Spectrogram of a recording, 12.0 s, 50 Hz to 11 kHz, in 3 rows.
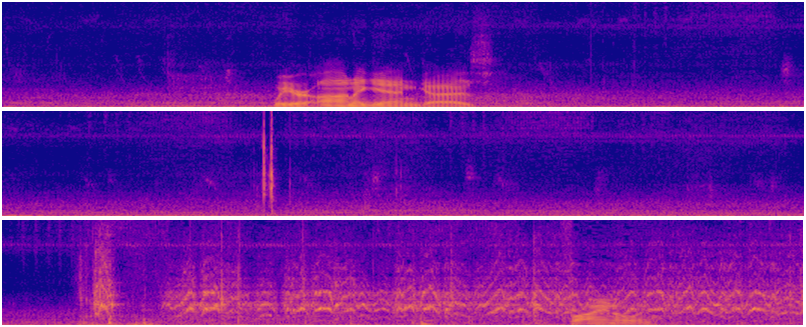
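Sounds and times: fishing reel raspy whir: 0:08.4 - 0:12.0.

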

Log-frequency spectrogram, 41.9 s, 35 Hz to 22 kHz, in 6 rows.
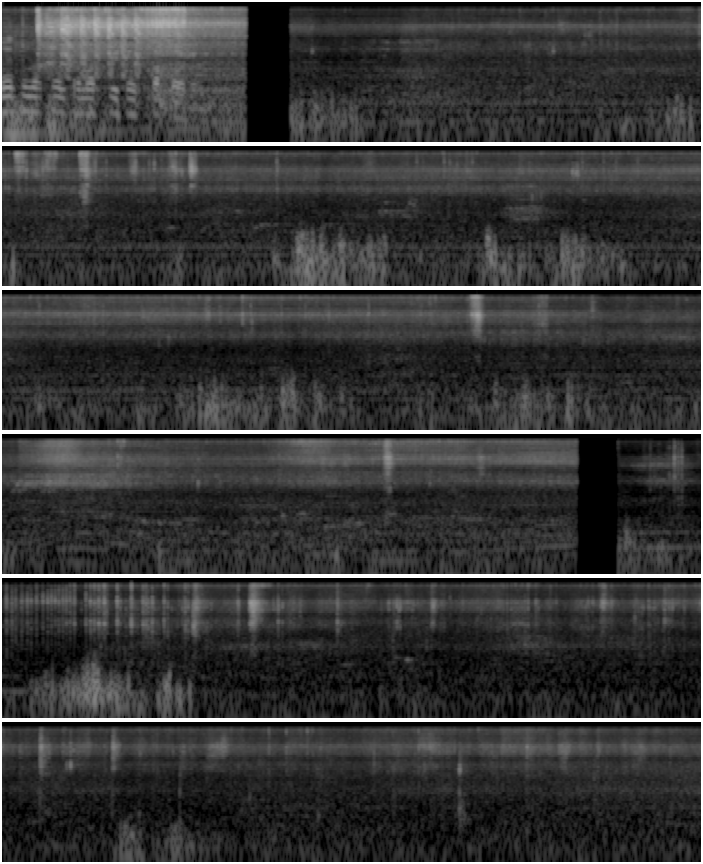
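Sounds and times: distant traffic rumble: 0:03.0 - 0:41.9
wind on microphone: 0:09.7 - 0:13.4, 0:15.4 - 0:20.1, 0:27.2 - 0:30.2.

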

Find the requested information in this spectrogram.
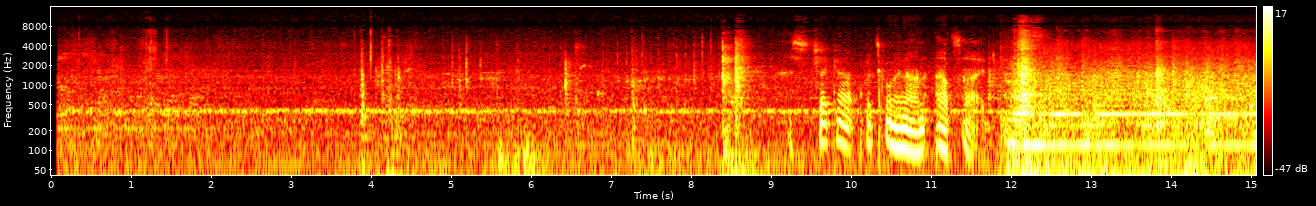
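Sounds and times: steady hum: 0:00.1 - 0:15.0.

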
